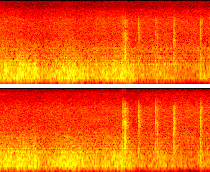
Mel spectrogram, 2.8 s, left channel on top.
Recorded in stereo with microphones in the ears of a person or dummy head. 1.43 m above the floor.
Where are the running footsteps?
30° right (ahead or behind).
